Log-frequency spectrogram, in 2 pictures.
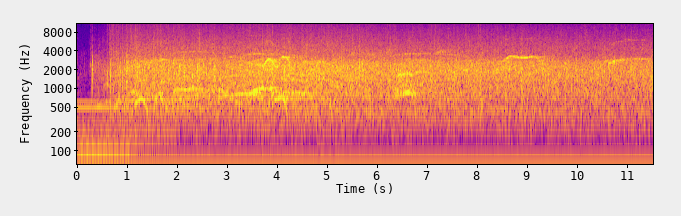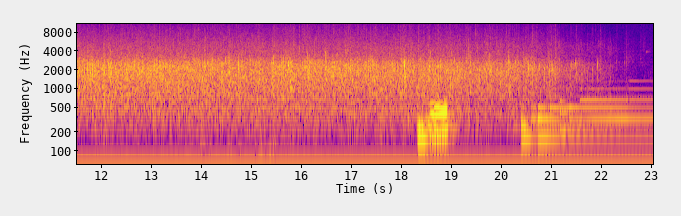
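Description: Concert audience applauding after a song, with scattered cheers in the first half; the applause slowly fades. A few guitar notes sound near the end as the band gets ready for the next song.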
